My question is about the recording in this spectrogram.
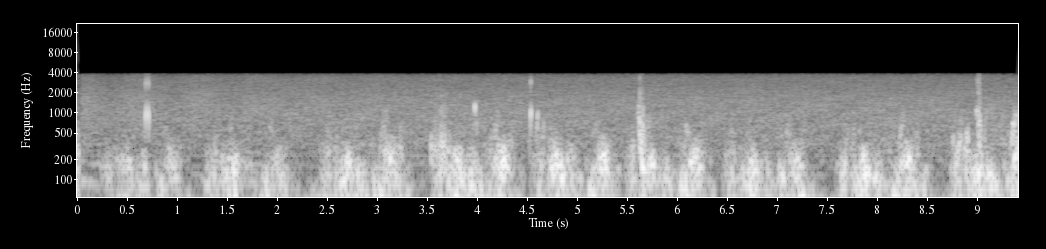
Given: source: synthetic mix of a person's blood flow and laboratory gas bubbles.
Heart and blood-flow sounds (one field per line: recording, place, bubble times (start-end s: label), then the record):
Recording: Doppler ultrasound of blood flow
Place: precordium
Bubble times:
0.65-0.76 s: bubbles
3.51-3.71 s: bubbles
3.94-4.03 s: bubbles
4.49-4.71 s: bubbles
5.57-5.81 s: bubbles
8.98-9.12 s: bubbles
From the record:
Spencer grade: 2 (many but less than half of the cardiac periods contain bubble signals, singularly or in groups)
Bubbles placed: only in the low amplitude regions of the cardiac cycle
